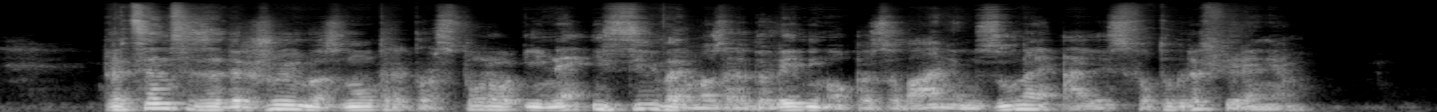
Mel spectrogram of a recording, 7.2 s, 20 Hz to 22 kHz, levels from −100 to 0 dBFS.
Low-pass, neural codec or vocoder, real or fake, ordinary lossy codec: 19.8 kHz; codec, 44.1 kHz, 7.8 kbps, Pupu-Codec; fake; none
